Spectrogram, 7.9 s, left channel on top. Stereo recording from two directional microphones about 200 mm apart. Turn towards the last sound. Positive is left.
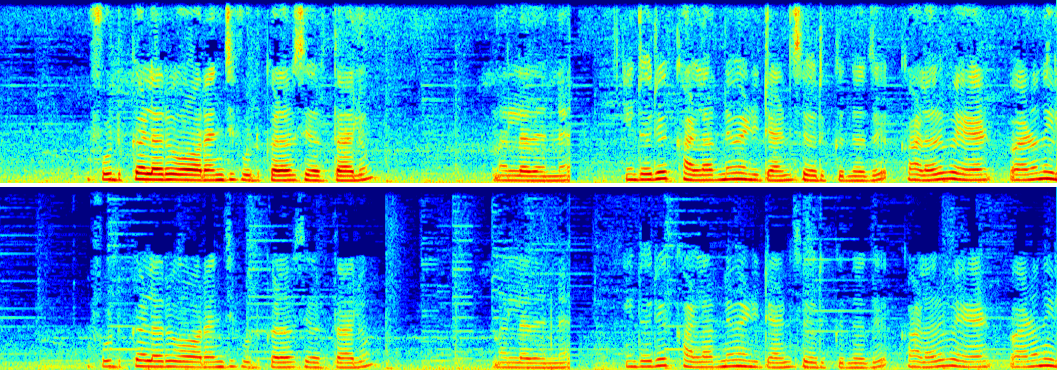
turn(degrees=20)  # may be behind; listen again after turning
